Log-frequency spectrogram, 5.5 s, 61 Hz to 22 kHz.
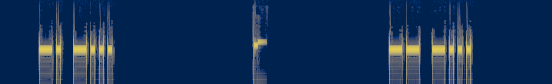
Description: Morse code, heard as a keyed tone, about 28 wpm, 700 Hz. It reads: NB MB
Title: Canadian Provinces and Territories 28wpm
